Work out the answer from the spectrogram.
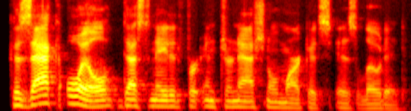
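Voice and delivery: ordinary talk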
